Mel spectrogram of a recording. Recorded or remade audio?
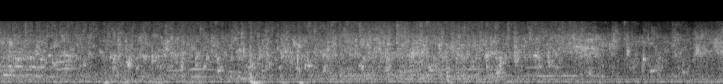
recorded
